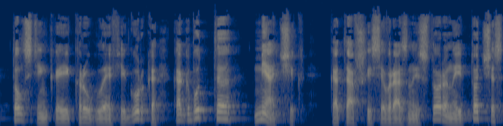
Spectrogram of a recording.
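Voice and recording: Someone reads a text out loud in a natural voice.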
